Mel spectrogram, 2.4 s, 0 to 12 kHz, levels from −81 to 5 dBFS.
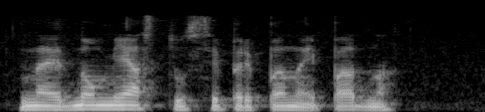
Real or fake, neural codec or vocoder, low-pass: real; none; 7.2 kHz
